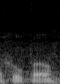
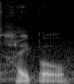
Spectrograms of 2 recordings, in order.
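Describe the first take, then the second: First: Hupo with an "oo" in the first syllable; Greek pronunciation. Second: Hypo with a long English "eye" in the first syllable; English pronunciation. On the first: Teacher contrasting the Greek original with English, Greek pronunciation. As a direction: say hupo as "HOO-po". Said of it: "as opposed to hupo". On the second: Teacher showing the English form of a Greek word, English pronunciation. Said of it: "when it comes into English". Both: Shown as a demonstration.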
